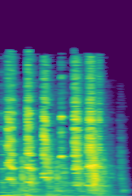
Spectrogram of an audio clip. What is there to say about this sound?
Painful metal squeaks shaking a rickety shelf.
grind, high-pitched, metal, rickety, rustle, shake, squeak, squeeks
